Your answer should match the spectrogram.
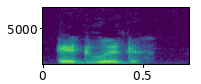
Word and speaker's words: Edward: My email is Edward Kannaih, that's my full name.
